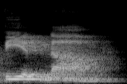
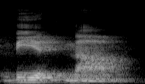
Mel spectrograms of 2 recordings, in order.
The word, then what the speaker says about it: Vietnam: Um after that going back to Asia for a Vietnam Vietnam Vietnam. A little bit different on the uh the follow-up pronunciation compared to Japanese and English. Vietnam.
